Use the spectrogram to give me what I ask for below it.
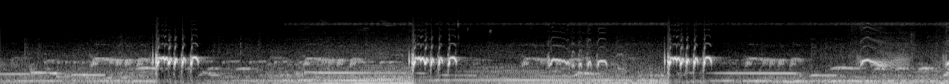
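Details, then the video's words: Zebra dove lure sound for trapping: three loud bursts of rapid staccato cooing notes, about two seconds apart, over steady tonal whistles from other birds and a faint high-pitched whine. "Suara Khusus PIKAT burung Perkutut/Merbuk"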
